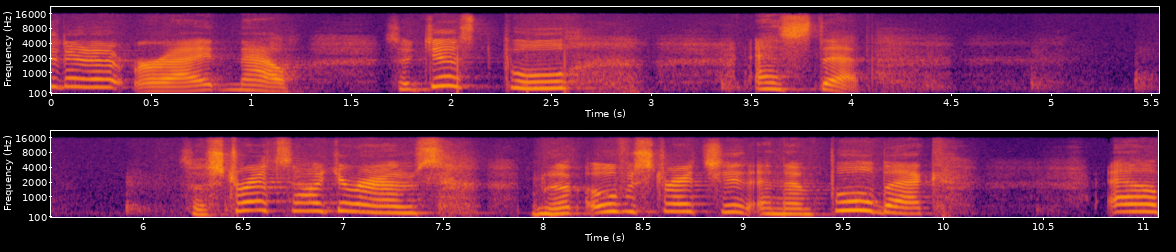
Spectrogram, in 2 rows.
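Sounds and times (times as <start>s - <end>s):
person breathing: 1.3s - 1.7s, 2.6s - 3.5s, 4.1s - 5.2s, 7.5s - 8.0s, 10.0s - 10.8s
footsteps on wooden floor: 4.1s - 6.6s.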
